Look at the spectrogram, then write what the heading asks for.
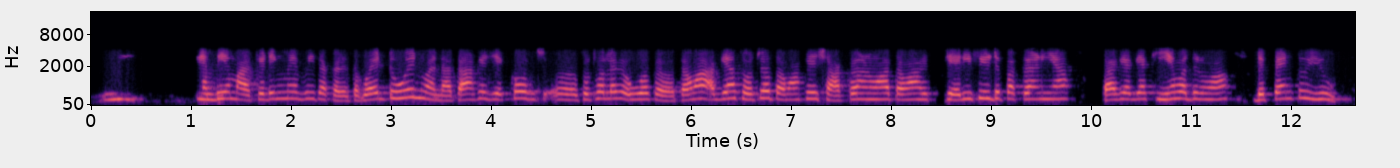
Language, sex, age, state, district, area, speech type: Sindhi, female, 30-45, Maharashtra, Thane, urban, conversation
